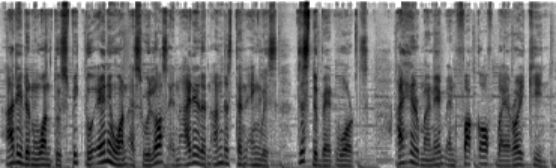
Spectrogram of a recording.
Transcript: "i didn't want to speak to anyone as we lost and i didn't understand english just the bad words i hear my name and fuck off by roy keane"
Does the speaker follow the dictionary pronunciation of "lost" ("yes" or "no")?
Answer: no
